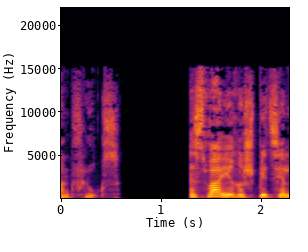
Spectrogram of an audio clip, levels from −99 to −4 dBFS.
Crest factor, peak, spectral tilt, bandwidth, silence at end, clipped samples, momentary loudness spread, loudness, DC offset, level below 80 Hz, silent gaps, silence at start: 18 dB; -2 dBFS; -3.5 dB/octave; 15.5 kHz; 0 s; under 0.1%; 20 LU; -17 LUFS; under 0.1%; -64 dBFS; 0.66-1.26 s; 0 s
